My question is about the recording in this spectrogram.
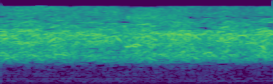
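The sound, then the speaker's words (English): A huge flock of thousands of snow geese pouring from the sky in autumn along a North American flyway, returning from Arctic breeding grounds, honking all at once: a dense, continuous wall of overlapping calls that stays loud and steady throughout, with no voices. “Millions of snow geese are returning from their Arctic breeding grounds, thousands of geese in any one flock.”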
